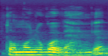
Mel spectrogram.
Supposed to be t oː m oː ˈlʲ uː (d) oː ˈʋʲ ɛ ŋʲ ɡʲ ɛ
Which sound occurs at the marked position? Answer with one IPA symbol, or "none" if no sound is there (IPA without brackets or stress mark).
ɡ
